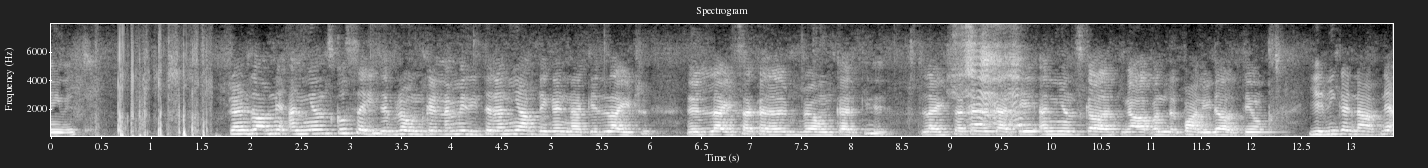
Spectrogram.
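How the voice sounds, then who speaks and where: A woman's voice: mid-range voice, steady tone, normal speed, noisy background. A young woman casually talking viewers through cooking in her home kitchen, chatty and giggly. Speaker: vlogger.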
